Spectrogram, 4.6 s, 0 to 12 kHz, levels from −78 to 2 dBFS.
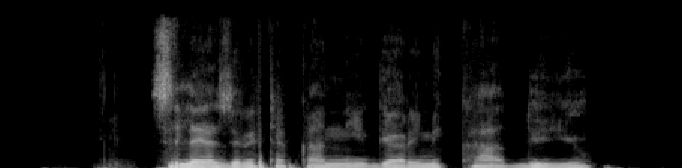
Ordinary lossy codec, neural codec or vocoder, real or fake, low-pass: MP3, 96 kbps; codec, 24 kHz, 3 kbps, HILCodec; fake; 10.8 kHz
